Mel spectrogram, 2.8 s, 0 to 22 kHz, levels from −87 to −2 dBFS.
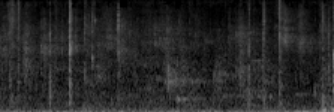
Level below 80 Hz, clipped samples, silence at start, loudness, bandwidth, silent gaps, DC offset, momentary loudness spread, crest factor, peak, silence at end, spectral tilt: -60 dBFS; under 0.1%; 0 s; -48 LUFS; over 20 kHz; none; under 0.1%; 8 LU; 30 dB; -18 dBFS; 0 s; -1.5 dB/octave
